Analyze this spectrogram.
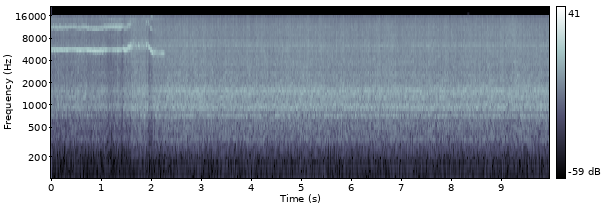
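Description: A milling machine runs with a steady whirring hum.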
